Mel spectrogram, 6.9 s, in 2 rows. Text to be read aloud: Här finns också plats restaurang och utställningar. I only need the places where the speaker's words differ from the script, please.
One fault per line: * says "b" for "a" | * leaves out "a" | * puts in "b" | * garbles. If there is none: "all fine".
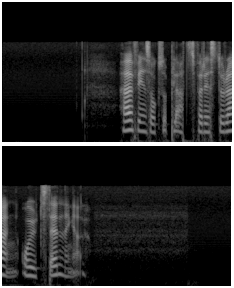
* puts in "för"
